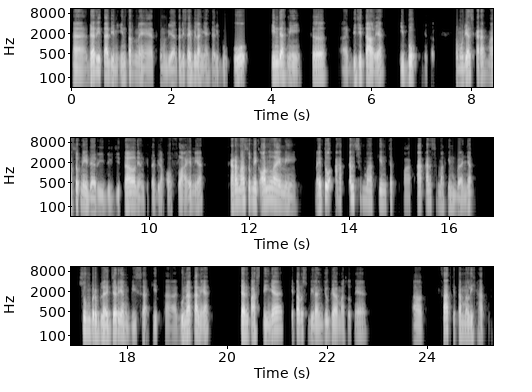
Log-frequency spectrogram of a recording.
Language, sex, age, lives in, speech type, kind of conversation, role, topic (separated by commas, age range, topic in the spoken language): Indonesian, male, 30-34, Indonesia, conversation, podcast, guest, Bagaimana kamu memilih sumber belajar yang bisa dipercaya?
